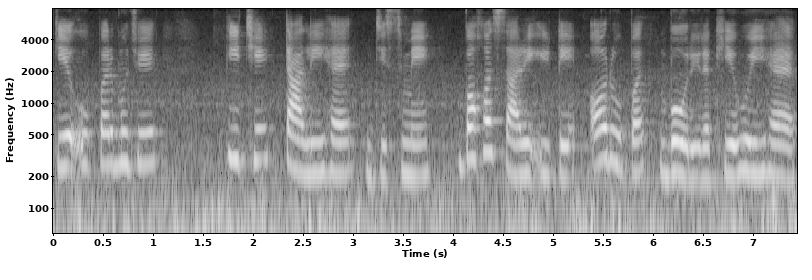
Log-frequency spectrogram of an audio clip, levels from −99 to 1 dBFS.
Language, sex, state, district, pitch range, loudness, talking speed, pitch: Hindi, female, Bihar, Kaimur, 205-260 Hz, -18 LUFS, 130 wpm, 215 Hz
